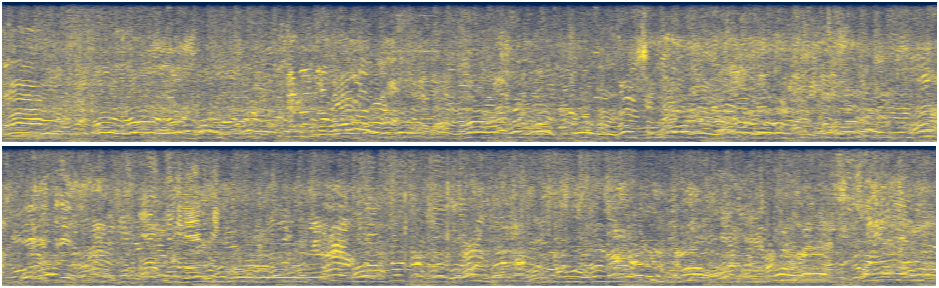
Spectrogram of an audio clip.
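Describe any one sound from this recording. A crowd of men shout and argue loudly close by.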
